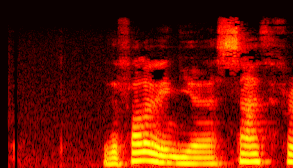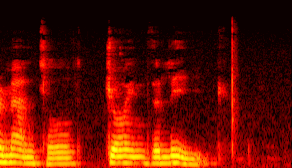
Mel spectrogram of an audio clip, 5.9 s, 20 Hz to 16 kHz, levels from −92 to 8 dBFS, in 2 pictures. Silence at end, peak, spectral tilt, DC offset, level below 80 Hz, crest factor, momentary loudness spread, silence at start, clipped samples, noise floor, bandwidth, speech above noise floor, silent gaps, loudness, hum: 0.85 s; -6 dBFS; -6.5 dB/octave; under 0.1%; -56 dBFS; 16 dB; 17 LU; 1.05 s; under 0.1%; -58 dBFS; 11 kHz; 39 dB; none; -20 LUFS; none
